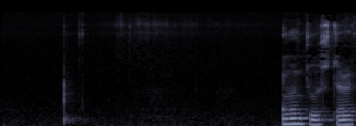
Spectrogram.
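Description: Water fizzes softly in a cup as a tablet dissolves.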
